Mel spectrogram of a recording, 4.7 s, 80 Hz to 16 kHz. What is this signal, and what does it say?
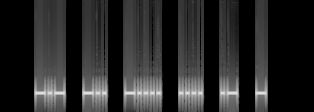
Morse code, heard as a keyed tone, about 25 wpm, spaced as for 18 wpm, 700 Hz. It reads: KD6HAT
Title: USA Call Signs - 2x Character Spacing - 25wpm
